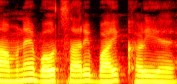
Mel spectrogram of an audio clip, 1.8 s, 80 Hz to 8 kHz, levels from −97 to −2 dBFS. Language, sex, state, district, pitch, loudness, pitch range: Hindi, male, Jharkhand, Deoghar, 155 Hz, -16 LUFS, 150-160 Hz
